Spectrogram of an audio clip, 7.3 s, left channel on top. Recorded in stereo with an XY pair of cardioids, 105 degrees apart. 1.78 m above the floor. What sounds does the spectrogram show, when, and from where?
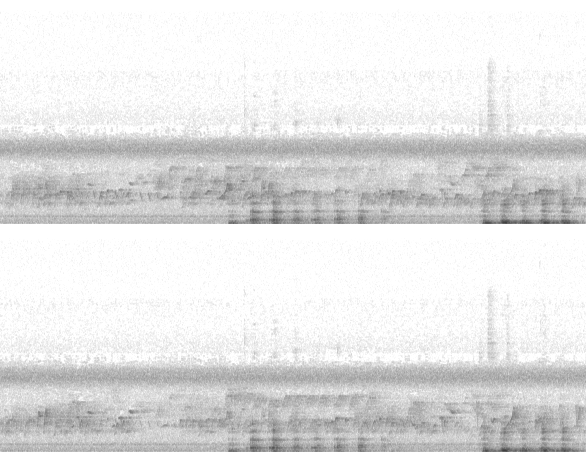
2.9 s laughter: 10° right, 1.0 m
